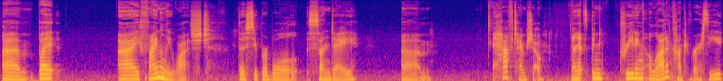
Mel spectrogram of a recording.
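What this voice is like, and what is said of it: Voice sounds sick. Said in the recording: “I have been sick all weekend, so you might hear it in my voice.”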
